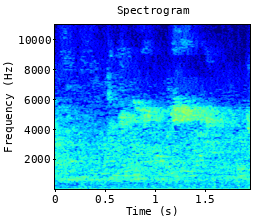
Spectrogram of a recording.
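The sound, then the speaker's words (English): A basketball is dribbled on the court during a girls' game against Greene County Tech, its bounces soft and faint against a steady background hiss. “Pfeiffer will dribble toward the top, gives it there to Foreman.”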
